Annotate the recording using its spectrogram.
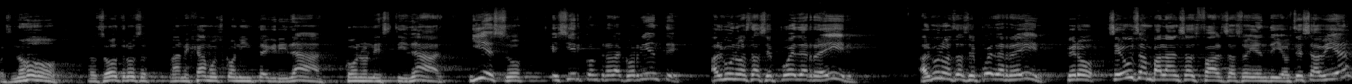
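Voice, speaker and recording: Audible room echo surrounds a man with a high-pitched voice and a dark, mellow tone. He talks at a fairly slow pace with lively intonation. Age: 60s. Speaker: pastor. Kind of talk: sermon. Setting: church auditorium, live.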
